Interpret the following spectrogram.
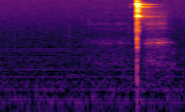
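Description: A single sharp metallic clink near the end, with a brief high ring: a slotted metal mass being set onto a force-table weight hanger. Otherwise quiet room tone.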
